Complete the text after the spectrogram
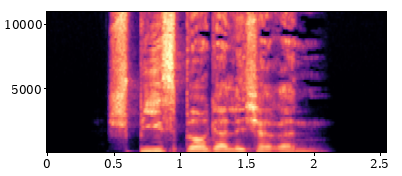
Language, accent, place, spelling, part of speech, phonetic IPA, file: German, Germany, Berlin, spießbürgerlicheren, adjective, [ˈʃpiːsˌbʏʁɡɐlɪçəʁən], De-spießbürgerlicheren.ogg
- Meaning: inflection of spießbürgerlich: 1. strong genitive masculine/neuter singular comparative degree 2. weak/mixed genitive/dative all-gender singular comparative degree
